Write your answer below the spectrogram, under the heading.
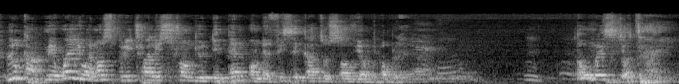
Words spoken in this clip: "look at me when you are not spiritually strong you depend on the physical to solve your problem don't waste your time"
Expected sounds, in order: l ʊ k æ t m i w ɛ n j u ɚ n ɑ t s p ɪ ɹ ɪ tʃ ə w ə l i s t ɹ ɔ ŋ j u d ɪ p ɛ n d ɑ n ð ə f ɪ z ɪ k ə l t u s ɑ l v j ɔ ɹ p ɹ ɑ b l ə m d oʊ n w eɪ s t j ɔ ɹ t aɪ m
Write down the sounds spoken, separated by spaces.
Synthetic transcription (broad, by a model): l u k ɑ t m i w ɛ n j u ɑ n ɑ t s p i ɹ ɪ tʃ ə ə l i s t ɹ ɔ ŋ j u d ɪ p ɛ n d ɑ n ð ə f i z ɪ k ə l t u s ɑ l v j ɔ p ɹ ɑ b l ə m d oʊ n w eɪ s t j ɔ t aɪ m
